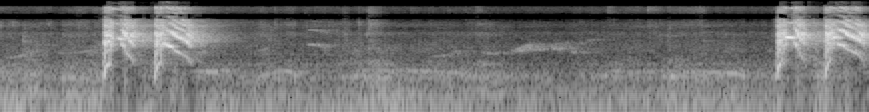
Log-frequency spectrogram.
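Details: A talking parrot gives two short, harsh, rasping bursts, each about half a second long with quick downward-sweeping strokes, separated by roughly three seconds of near silence over a faint low background hum.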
